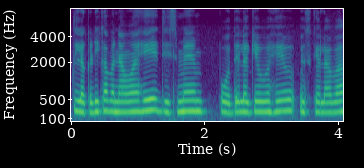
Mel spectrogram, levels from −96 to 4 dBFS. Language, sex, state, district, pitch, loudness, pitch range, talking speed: Hindi, female, Bihar, Sitamarhi, 230 Hz, -24 LUFS, 225-240 Hz, 190 wpm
